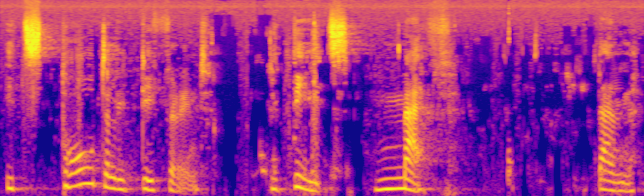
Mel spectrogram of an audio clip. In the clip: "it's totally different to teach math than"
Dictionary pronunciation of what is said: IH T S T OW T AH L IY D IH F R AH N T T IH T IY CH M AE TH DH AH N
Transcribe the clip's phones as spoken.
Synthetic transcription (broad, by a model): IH T S T OW T AH L IY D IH F R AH N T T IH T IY S M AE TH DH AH N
